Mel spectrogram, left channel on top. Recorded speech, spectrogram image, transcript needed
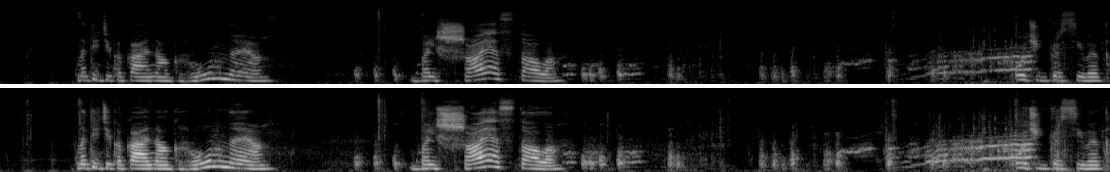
Смотрите, какая она огромная. Большая стала. Очень красивые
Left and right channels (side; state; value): left; quieter; 9.6 dB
